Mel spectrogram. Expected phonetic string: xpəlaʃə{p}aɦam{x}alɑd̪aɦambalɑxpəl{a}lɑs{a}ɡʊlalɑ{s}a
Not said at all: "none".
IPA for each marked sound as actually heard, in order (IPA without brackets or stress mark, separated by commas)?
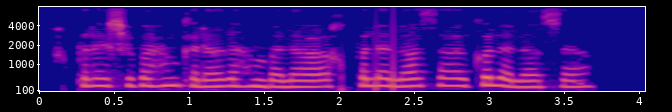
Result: b, k, a, a, s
